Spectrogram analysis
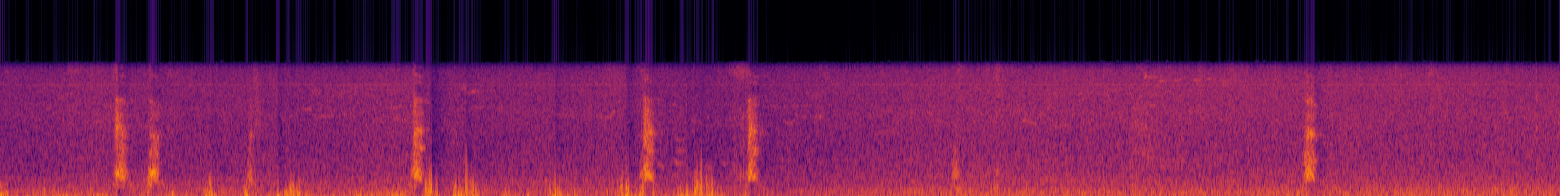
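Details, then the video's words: An English Bull Terrier barks madly at cows in sharp, irregular bursts over a low, rumbling background during a walk along the Thames. "mad english bull terrier barking at cows"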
